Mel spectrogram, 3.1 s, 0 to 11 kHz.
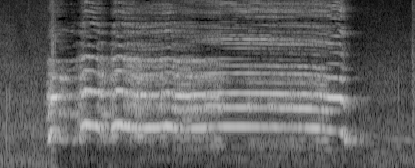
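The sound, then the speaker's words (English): A rooster on a no-kill farm crows once, a loud, harmonic cock-a-doodle-doo lasting about two seconds with a sharp start, a long sustained middle and an abrupt end, with no talking. “They really do, and they start about 3 o'clock in the morning. So I think one starts and then the rest start challenging, and it goes from there all day.”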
